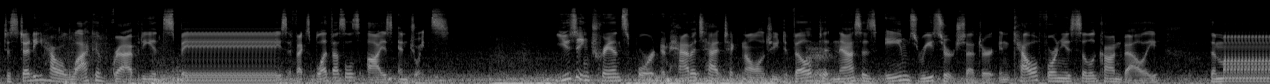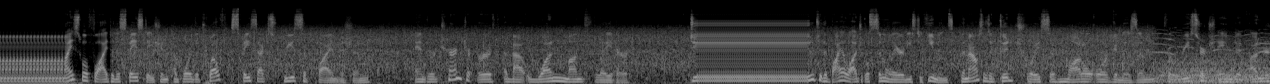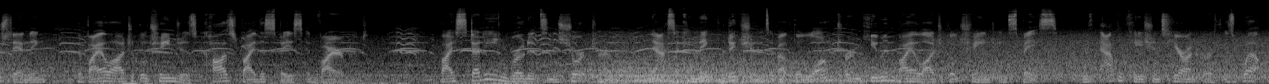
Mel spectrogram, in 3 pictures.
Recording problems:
rain or running water; loud; throughout; 3 dB below the speech
audio freezing; at 2 s for 1 s, at 12 s for 1 s and at 20 s for 1 s

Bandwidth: 14.5 kHz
